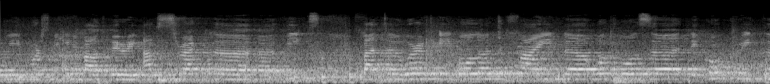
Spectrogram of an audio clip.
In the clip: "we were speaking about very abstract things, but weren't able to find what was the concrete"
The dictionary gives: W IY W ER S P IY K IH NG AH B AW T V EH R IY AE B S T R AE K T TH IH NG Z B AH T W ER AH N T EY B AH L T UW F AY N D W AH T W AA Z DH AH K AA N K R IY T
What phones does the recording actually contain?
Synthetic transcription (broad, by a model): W IY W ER S P IY K IH NG AH B AW T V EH R IY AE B S T R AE K T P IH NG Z B AH T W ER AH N EY B AH L T UW F AY N D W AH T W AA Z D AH K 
